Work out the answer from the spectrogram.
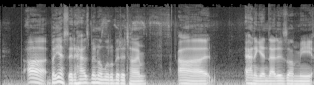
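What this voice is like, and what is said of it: Weak, strained voice after illness. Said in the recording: “I do apologize for the way that I sound ... I completely lost my voice. I'm still finding it piece by piece”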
